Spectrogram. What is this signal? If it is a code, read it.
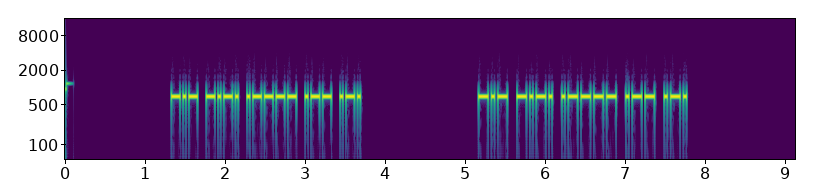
Morse code, heard as a keyed tone, about 32 wpm, 700 Hz. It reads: KC1WR KC1WR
